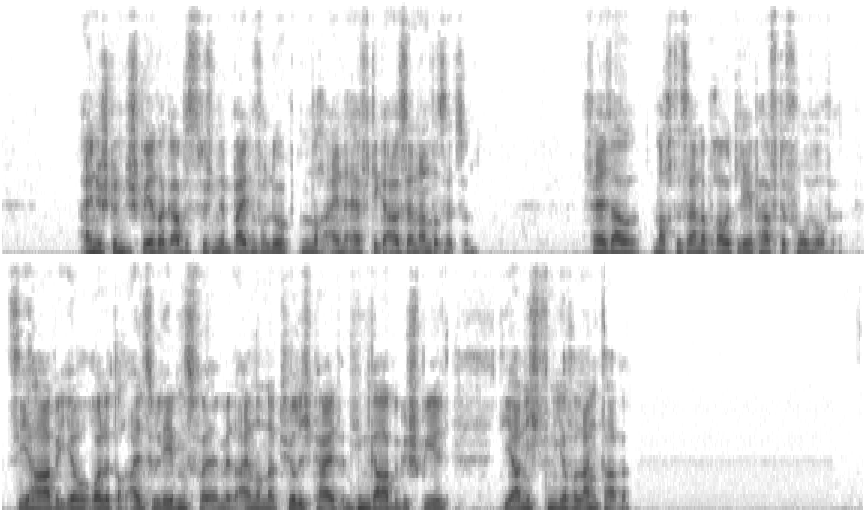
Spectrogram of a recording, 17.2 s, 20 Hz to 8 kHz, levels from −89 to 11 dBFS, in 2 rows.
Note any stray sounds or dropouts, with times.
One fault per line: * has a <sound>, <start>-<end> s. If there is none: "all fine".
all fine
